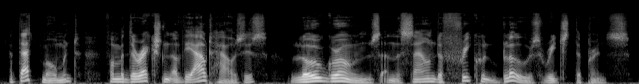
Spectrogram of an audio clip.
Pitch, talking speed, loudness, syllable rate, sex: 110 Hz, 190 wpm, -19 LUFS, 4.9 syllables/s, male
